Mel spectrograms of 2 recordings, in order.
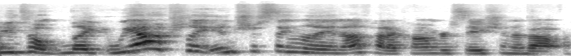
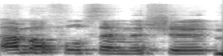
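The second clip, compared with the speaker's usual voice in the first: ordinary talk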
